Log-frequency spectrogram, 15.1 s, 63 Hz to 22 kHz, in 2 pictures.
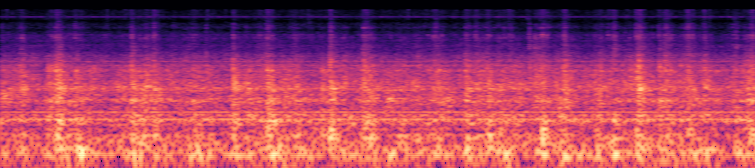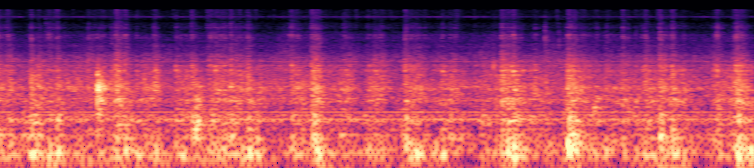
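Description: Zanussi ZWF844B3PW front-loading washing machine tumbling a wet load of towels: water sloshing and soft, irregular thumps as the load drops in the turning drum, over a faint steady hum.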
